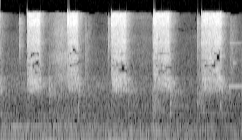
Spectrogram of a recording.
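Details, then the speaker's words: Freshly reassembled Swordhub bicycle freehub, pawls and springs just reinstalled, not yet greased: bursts of fast, dry, crisp even ratchet clicking as the wheel spins, no grinding; normal unlubricated freehub ratchet buzz. "So ayan yung tunog niya guys. Lalagyan ko pa ng konting grasa, wala pang grasa."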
